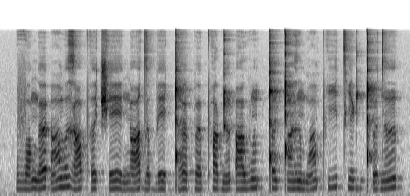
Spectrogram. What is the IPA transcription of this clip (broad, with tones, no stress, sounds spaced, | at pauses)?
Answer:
v ɒ˨˩˦ ŋ œ˩˥ ʔ ɑ̃˩˥ β ə˧˥ ɣ ɑ˩˥ pʰ ə˩˧˩ t͡ʃʰ e˩˧˩ ŋ ɑ˨˩˦ d ə˨˩˦ b e˩˧˩ ɡ͡ǃ œ˩˧˩ p œ˨˩˦ pʰ ɑ˧ ɖ ə̃˨˩˦ ʔ ɑ˧ u̯ β ə̃˧˥ p ǃ ɵ˧ ŋ͡ǃ ɑ̃˧ ɣ ə̃˧ b ɑ̃˩˥ pʰ i˧˥ tʰ i˧ ɖ ǃʼ ɵ˧ d ə̃˧˥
